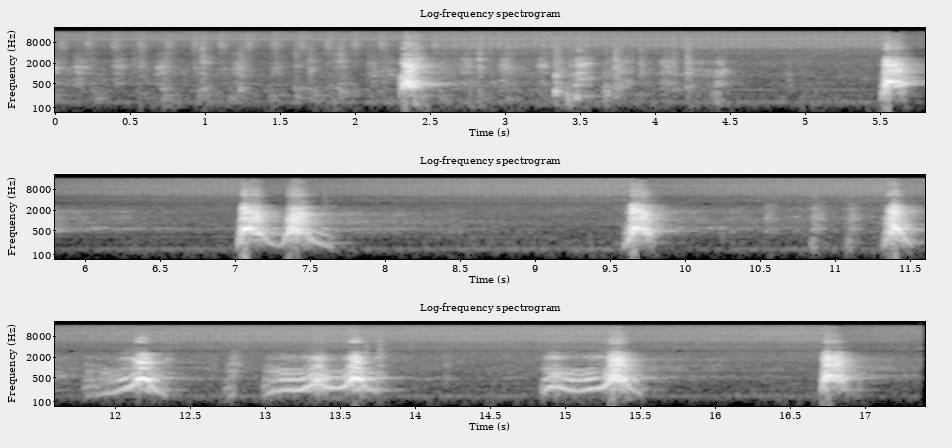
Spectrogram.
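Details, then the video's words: Barks and low growly grumbles from Festus the English Springer Spaniel confronting a turtle he sees as an intruder at the house, coming in irregular bursts, some doubled and some drawn out, with soft panting between. "Festus barking and growling at turtle"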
